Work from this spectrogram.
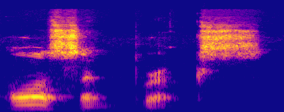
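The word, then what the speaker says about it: Alsobrooks: last night the county executive um um Angela also Brooks also Brooks is spelled just the way it sounds also Brooks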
